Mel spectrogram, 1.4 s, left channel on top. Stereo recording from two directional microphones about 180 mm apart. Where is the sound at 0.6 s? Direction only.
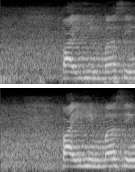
30° right (ahead or behind).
